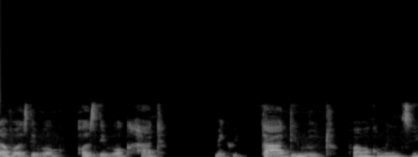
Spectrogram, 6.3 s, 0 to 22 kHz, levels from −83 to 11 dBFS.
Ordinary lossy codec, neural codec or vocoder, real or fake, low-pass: none; none; real; none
